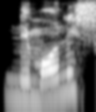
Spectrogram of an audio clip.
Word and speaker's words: mnemonics: So first of ऑल हमारे पास निमोनिक्स को pronounce किस तरह किया जाता है, इसमें आपके सामने ही है कि निमोन एक इसको प्रोनाउंस करते हैं, the initial word M इन निमोनिक्स is silent.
